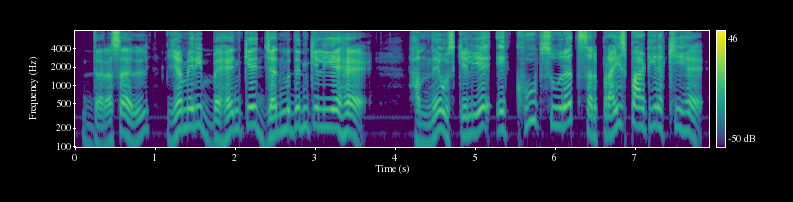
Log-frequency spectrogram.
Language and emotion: Hindi, happy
